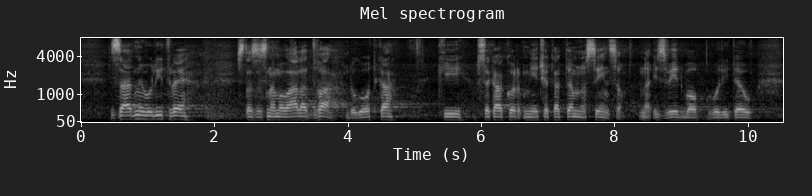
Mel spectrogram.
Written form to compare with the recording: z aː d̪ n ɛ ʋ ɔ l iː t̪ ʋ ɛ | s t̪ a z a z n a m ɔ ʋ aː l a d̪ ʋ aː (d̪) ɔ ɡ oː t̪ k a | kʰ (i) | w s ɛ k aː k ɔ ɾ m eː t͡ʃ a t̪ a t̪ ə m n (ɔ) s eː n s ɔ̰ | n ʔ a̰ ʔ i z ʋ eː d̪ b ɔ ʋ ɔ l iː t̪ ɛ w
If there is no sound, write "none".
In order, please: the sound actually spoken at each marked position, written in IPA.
d̪, i, ɔ

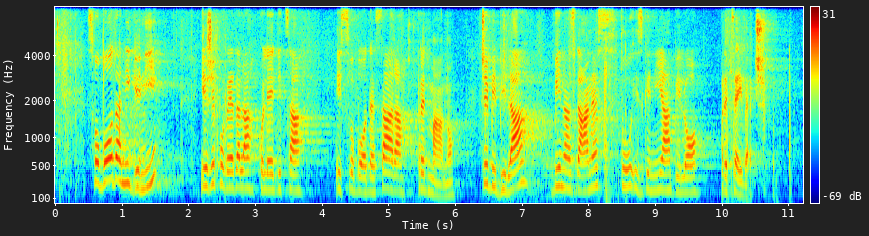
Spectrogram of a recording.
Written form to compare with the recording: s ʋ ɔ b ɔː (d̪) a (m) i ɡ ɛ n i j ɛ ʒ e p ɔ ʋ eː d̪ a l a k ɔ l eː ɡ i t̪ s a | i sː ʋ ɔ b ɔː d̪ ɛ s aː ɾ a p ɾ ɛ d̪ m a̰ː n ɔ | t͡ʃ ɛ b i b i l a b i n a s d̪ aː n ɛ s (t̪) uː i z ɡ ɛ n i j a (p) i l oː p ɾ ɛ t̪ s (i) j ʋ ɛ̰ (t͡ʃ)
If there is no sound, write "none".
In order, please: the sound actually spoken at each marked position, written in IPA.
d̪, n, t̪, b, ɛ, t͡ʃ

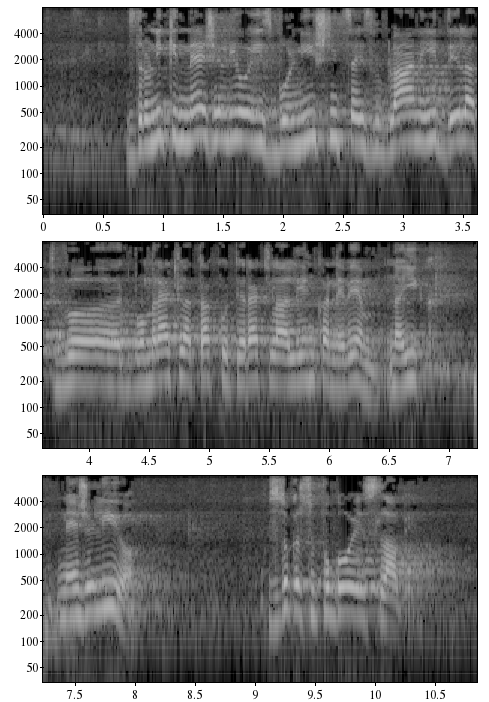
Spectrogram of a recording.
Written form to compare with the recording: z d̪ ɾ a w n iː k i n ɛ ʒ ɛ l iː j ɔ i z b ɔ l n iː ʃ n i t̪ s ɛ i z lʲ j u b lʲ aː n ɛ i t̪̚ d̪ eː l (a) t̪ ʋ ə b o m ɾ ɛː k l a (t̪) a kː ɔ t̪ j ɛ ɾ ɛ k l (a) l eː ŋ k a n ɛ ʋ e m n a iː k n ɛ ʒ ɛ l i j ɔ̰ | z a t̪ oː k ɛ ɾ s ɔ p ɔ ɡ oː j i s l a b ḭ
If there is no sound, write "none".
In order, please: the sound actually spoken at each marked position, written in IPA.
a, t̪, a

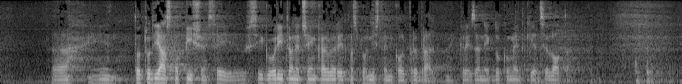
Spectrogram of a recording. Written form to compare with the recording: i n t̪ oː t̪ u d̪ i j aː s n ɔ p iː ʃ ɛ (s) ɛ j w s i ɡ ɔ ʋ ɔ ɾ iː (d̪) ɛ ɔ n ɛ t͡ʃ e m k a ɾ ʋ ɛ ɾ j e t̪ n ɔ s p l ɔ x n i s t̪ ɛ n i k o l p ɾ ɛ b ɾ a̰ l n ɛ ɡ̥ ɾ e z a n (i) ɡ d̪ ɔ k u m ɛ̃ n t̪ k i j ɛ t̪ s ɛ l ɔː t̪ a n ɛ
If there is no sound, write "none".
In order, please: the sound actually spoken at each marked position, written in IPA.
s, t̪, e

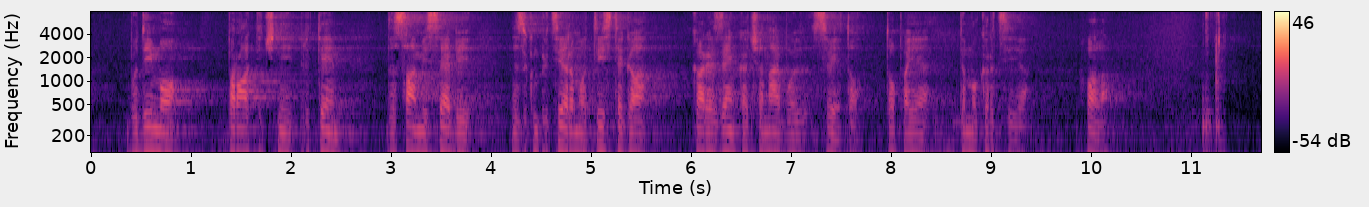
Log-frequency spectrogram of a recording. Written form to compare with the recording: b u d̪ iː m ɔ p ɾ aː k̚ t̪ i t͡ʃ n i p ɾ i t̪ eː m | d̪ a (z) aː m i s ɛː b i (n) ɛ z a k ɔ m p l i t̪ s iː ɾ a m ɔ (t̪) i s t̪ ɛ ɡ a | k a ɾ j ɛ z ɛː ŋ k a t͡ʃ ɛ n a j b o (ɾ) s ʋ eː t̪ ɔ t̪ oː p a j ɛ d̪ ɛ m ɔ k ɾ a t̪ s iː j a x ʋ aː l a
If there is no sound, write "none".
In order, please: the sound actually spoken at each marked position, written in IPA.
s, n, t̪, l

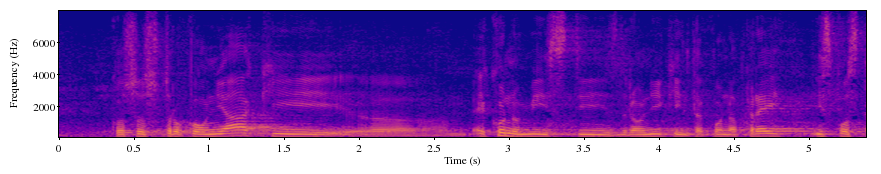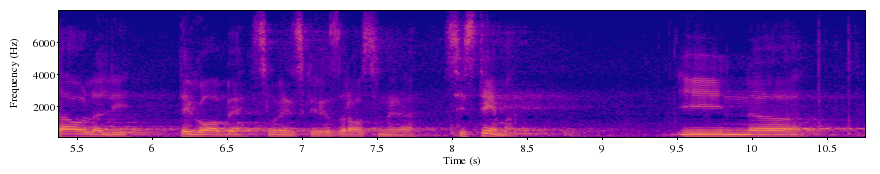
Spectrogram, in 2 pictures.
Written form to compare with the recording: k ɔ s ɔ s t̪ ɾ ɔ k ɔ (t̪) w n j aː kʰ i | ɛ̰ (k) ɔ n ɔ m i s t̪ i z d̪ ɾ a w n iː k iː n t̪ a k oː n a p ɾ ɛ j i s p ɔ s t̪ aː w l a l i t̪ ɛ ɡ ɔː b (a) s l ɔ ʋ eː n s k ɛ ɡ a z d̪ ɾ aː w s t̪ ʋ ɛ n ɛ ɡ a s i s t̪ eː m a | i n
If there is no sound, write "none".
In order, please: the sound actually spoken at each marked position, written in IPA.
none, k, ɛ

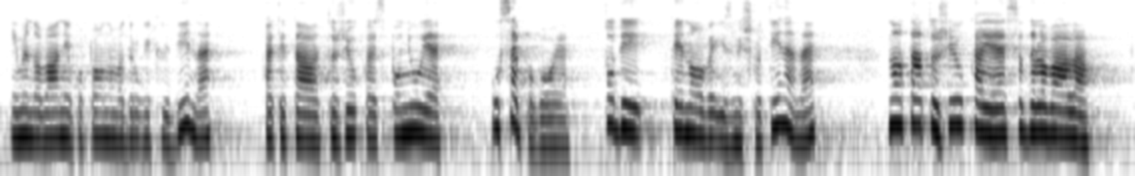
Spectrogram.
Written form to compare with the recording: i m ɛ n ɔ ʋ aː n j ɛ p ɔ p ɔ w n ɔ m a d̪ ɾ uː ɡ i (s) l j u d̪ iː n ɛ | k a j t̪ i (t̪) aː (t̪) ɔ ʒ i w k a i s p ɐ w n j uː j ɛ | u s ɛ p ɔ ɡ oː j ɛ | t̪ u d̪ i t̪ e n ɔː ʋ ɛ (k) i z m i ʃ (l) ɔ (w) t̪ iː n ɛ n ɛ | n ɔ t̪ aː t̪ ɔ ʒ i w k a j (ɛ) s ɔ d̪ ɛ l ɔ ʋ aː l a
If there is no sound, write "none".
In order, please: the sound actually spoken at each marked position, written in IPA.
x, t̪, t̪, none, l, none, ɛ

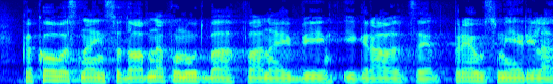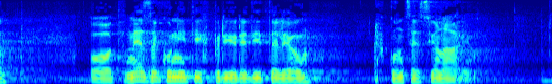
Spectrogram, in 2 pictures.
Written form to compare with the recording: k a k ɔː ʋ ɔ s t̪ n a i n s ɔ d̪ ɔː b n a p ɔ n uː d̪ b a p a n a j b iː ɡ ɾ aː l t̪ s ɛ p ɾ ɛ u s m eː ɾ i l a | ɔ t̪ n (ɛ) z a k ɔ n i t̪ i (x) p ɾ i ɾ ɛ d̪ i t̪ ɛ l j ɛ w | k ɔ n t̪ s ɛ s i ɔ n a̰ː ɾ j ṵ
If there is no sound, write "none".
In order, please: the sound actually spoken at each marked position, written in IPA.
ɛ, x

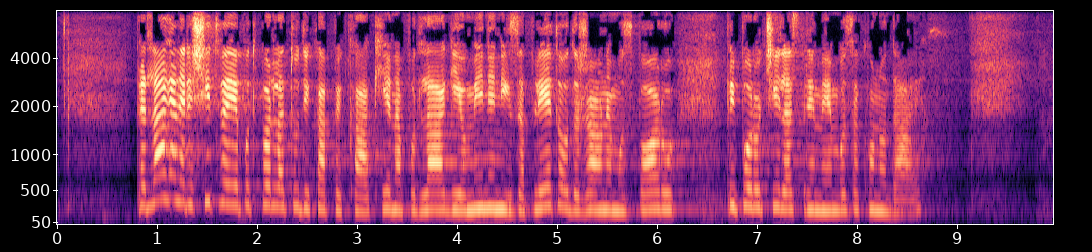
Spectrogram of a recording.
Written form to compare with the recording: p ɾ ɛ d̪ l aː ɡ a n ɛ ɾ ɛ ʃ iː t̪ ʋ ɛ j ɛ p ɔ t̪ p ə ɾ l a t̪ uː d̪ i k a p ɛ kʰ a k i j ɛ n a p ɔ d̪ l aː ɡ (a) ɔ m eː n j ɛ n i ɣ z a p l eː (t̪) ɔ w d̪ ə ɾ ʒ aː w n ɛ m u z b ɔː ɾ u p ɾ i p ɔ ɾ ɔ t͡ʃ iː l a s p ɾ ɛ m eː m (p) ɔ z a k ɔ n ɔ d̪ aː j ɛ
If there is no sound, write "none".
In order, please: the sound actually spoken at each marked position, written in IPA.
i, t̪, b

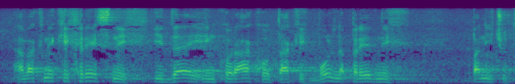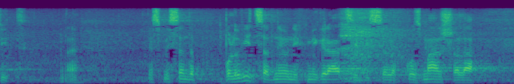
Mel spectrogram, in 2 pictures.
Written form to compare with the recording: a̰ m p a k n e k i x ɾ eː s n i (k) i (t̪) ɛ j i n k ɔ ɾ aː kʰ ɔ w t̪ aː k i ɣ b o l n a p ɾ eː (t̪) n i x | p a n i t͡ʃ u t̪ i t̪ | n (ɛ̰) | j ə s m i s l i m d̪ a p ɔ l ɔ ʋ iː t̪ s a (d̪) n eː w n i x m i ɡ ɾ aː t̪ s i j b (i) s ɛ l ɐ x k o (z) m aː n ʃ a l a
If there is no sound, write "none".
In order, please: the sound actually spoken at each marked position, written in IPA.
x, d̪, d̪, ɛ̰, d̪, i, z

